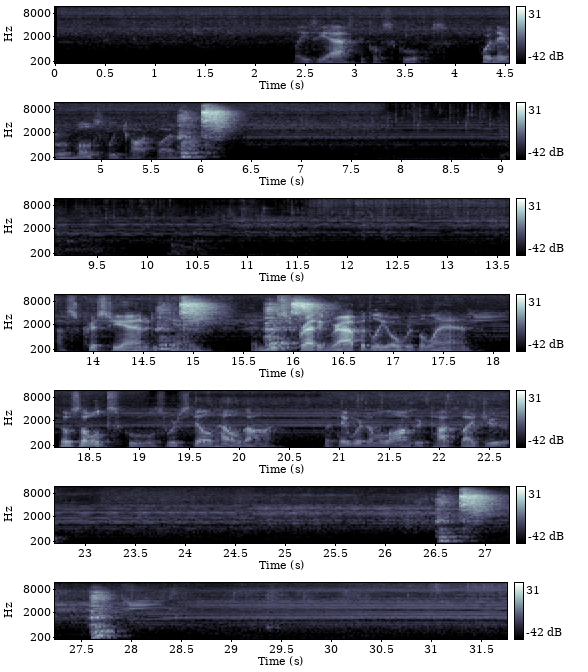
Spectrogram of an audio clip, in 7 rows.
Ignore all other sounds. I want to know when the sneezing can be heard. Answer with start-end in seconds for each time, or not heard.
5.8-6.3, 14.6-16.4, 26.4-27.8.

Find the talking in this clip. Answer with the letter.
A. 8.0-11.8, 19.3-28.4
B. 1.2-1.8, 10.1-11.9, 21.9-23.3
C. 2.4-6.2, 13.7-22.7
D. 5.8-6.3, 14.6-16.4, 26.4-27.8
C.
